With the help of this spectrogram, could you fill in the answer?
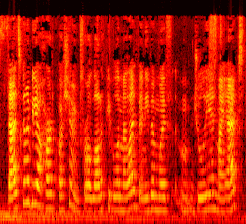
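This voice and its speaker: A woman's voice: a little high, a bit bright, slight background noise, low-quality recording. A woman giving an earnest, reflective self-awareness talk, thinking aloud as she goes. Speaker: wellness vlogger.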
